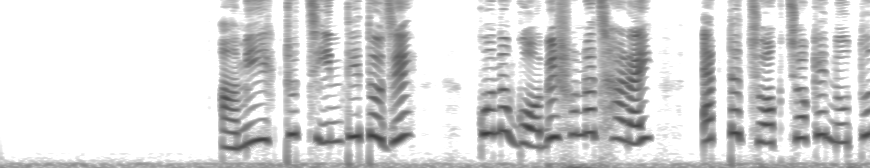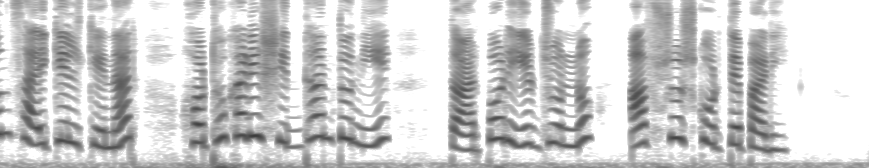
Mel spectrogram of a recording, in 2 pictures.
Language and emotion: Bengali, fearful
